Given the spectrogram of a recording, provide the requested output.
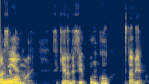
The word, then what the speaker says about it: punku: Si quieren decir punku, está bien. Si quieren decir pungu, está bien. Cualquiera de las dos formas de pronunciación están correctas.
